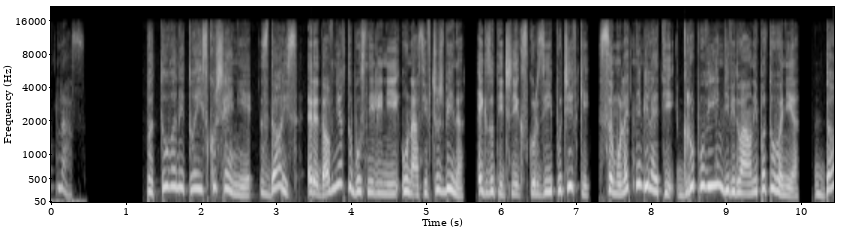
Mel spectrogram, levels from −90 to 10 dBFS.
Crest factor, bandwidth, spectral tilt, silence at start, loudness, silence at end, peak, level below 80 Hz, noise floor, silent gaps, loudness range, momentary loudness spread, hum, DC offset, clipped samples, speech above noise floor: 12 dB; 16 kHz; -4 dB/octave; 0 s; -12 LUFS; 0 s; 0 dBFS; -50 dBFS; under -90 dBFS; 0.49-1.21 s; 3 LU; 6 LU; none; under 0.1%; under 0.1%; over 78 dB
